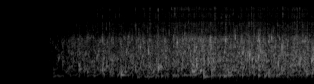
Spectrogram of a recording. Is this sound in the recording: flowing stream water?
yes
